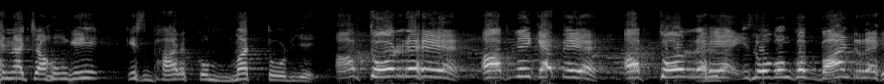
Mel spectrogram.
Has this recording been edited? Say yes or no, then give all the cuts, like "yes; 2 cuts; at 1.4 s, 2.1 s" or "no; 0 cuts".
yes; 2 cuts; at 3.6 s, 7.4 s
